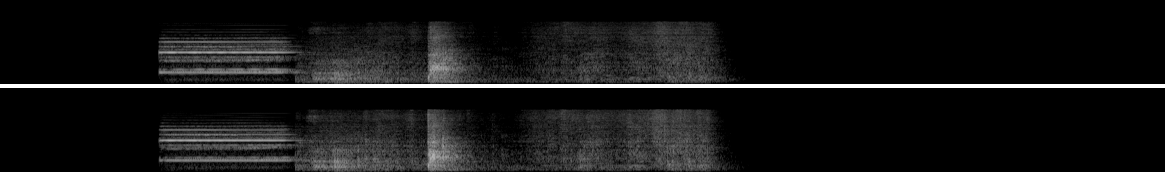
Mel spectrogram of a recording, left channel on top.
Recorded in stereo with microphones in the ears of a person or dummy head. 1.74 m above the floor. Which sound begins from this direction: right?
Tearing paper, at 3.0 s.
